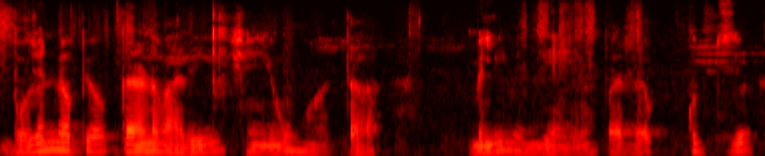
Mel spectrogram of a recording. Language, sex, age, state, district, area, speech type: Sindhi, male, 18-30, Delhi, South Delhi, urban, spontaneous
